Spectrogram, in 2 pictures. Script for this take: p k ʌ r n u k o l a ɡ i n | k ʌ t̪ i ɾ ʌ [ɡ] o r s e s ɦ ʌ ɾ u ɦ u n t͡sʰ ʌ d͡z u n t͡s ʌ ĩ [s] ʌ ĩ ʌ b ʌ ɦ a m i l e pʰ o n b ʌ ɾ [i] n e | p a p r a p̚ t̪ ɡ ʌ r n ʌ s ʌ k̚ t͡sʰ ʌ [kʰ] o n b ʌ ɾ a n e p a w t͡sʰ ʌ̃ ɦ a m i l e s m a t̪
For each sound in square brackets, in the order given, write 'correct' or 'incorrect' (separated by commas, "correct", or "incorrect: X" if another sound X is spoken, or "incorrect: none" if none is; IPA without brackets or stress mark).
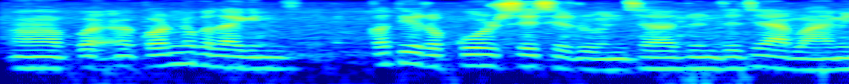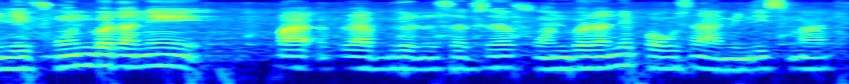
incorrect: k, incorrect: t͡s, incorrect: a, incorrect: pʰ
